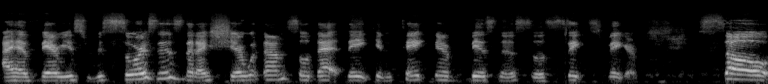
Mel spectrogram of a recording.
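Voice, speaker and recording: Speaking with a Jamaican accent, a woman talks at a very slow pace in a fairly high pitch. Her tone is bright and sharp, and her intonation is lively. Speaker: business strategist and bookkeeper. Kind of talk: online summit talk.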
